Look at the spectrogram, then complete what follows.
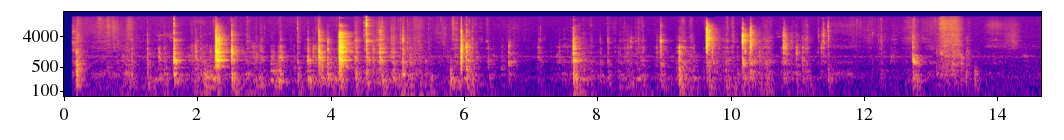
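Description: T-handle Allen key turning bolts into the threaded metal inserts of a wooden chair base: irregular clicks and knocks of metal on metal and wood, with softer handling noise between.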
